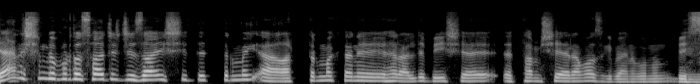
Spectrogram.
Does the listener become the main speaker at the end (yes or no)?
yes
